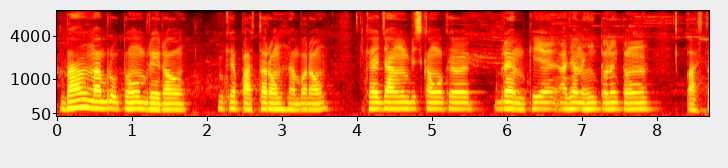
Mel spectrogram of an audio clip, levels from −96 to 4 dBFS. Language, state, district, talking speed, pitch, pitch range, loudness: Kokborok, Tripura, West Tripura, 165 wpm, 135 Hz, 130-140 Hz, -19 LUFS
